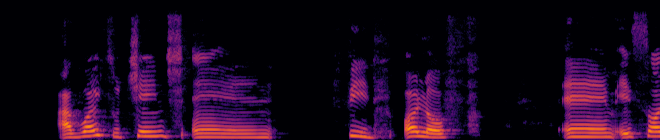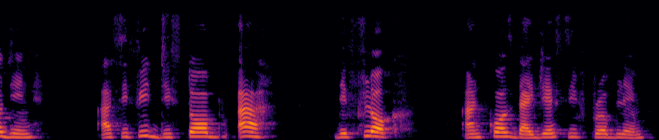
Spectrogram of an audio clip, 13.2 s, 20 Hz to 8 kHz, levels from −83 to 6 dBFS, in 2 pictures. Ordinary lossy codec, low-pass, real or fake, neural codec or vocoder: none; 7.2 kHz; real; none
